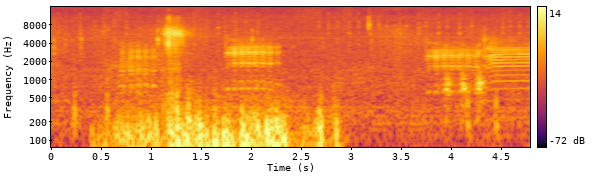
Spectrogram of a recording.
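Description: Sheep in Minecraft 1.5.2 survival mode bleat several times in close succession, loud and near, with no talk over them.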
